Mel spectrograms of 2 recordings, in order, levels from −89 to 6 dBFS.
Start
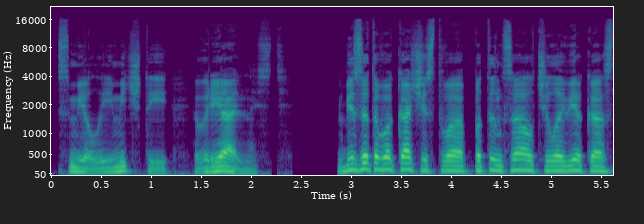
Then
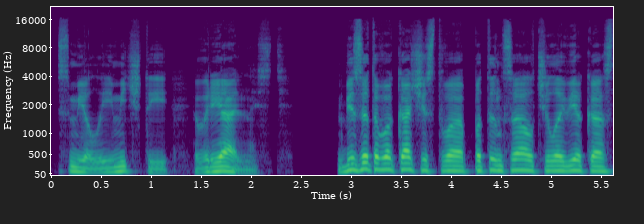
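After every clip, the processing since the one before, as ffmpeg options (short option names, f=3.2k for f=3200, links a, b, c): -af "highpass=f=83:w=0.5412,highpass=f=83:w=1.3066"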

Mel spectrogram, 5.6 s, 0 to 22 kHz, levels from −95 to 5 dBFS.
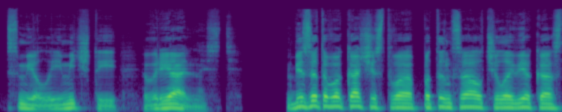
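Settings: -af anull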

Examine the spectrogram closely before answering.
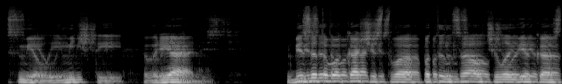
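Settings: -af "aecho=1:1:74:0.501"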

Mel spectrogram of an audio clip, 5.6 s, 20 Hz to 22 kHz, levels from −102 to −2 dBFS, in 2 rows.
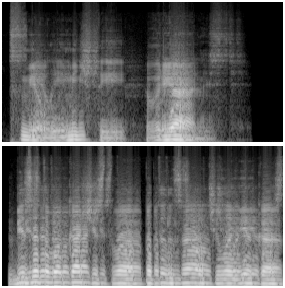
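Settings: -af "aeval=exprs='if(lt(val(0),0),0.251*val(0),val(0))':c=same,volume=5dB"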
